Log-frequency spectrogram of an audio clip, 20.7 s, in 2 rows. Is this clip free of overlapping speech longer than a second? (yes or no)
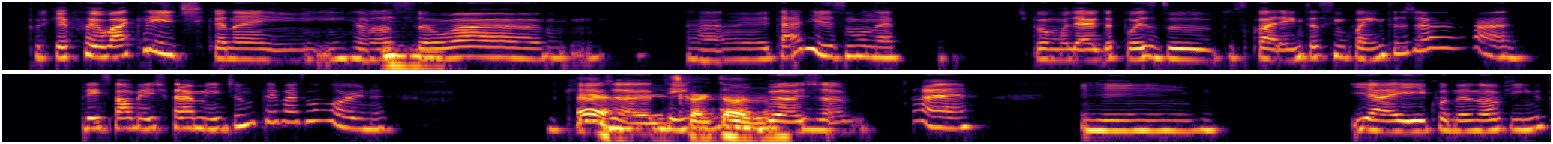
no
